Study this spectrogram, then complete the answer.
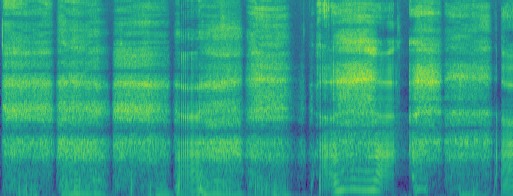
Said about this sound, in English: Always knowing just how to make things fucking breathless, panting mess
